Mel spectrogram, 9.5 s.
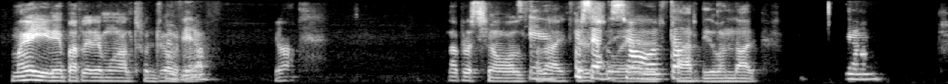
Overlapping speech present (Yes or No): Yes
